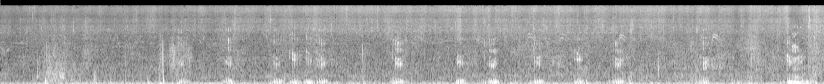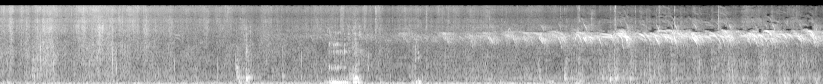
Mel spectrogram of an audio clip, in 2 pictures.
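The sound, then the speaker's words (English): Pigs on a farm grunt and squeal during their morning feeding, with many short, irregular calls and snorts over steady background noise. Two louder, sharper bursts stand out partway through. “That's the sound of us feeding the pigs this morning.”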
